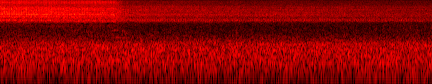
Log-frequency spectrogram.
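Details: Black cicada chorus from trees around a home rooftop, callers taking turns; a loud high sizzling buzz drops sharply in volume after about a second and a half, then continues as a quieter steady drone.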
